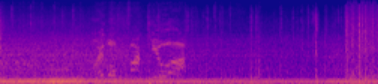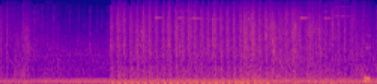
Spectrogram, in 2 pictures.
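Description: Gunfire in an online shooter game, including bot enemies firing: a steady barrage that grows into dense, rapid bursts in the second half, with players talking over the shooting.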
